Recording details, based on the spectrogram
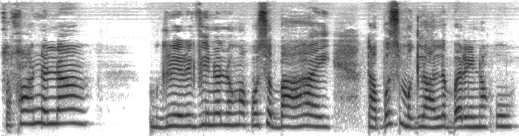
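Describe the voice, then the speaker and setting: An actress playing a weary, dutiful young Filipino daughter in a radio drama. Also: female voice, high-pitched, steady tone, normal speed, fairly bright tone, no echo, studio quality. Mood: casual, guarded.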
